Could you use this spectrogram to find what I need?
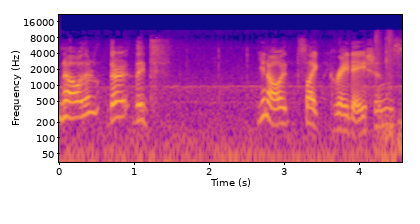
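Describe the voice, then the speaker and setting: Against noticeable background noise, a man with an American accent projects a raised, high voice very slowly, with very wide pitch swings. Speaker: gaming stream co-player. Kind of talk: casual chat.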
